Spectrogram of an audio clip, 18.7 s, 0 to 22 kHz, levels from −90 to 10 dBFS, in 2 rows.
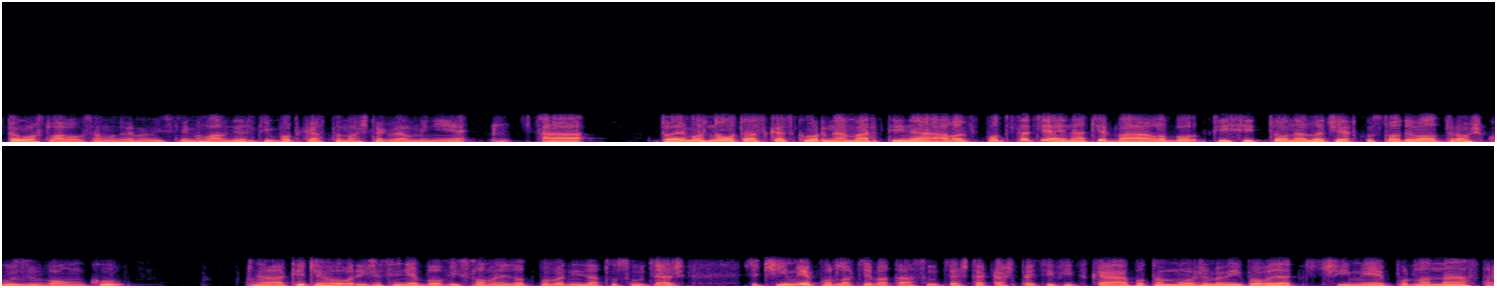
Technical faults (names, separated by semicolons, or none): Opus voice compression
